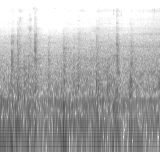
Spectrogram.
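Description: Road traffic on a city street: a vehicle engine running nearby, a steady low rumble.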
